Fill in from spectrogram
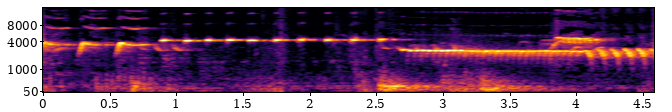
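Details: Canary song played to train and stimulate birds during the molt and rest stage, meant to excite males and prepare females for breeding: quick varied whistled phrases, sweeping notes and a steady trill near the end.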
